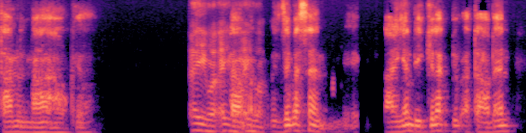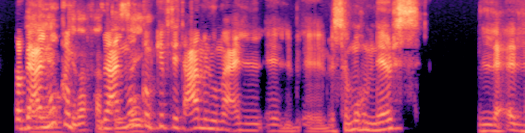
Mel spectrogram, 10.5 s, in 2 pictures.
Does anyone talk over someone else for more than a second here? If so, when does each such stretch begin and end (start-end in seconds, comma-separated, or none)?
5.5-6.9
